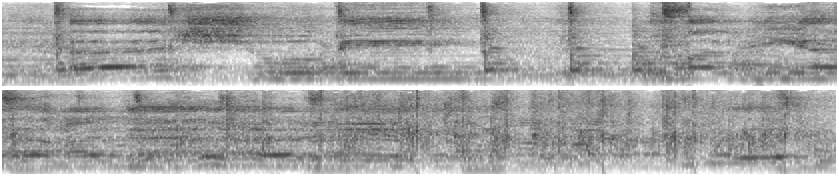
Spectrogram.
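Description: Live Algerian ensemble music: a male voice singing over a plucked lute, violins and hand drums, the drum strokes keeping a steady beat.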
